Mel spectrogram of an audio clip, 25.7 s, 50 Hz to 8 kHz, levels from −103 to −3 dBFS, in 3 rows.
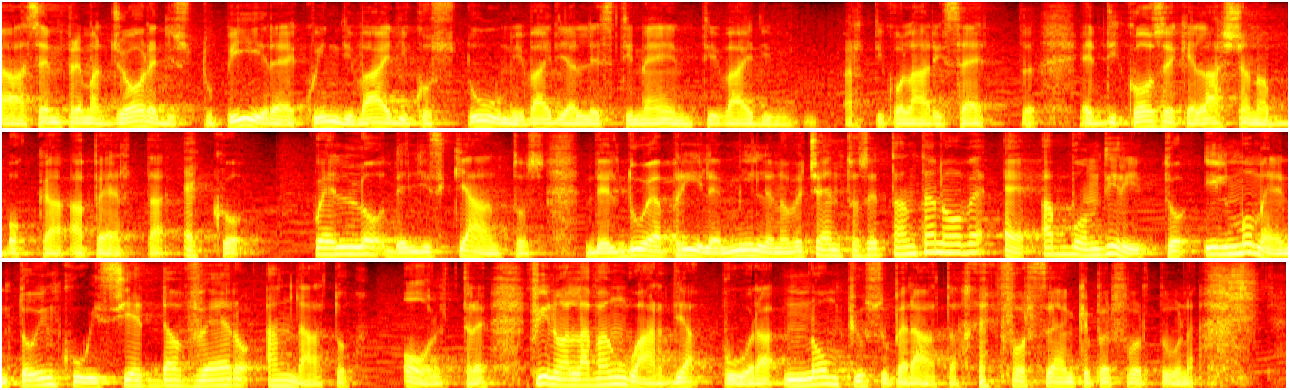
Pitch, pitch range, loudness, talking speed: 100 Hz, 90-130 Hz, -17 LUFS, 130 wpm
